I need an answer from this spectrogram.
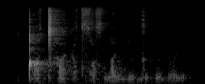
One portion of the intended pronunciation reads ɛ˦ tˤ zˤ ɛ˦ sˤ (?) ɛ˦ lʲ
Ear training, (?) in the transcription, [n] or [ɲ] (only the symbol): n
